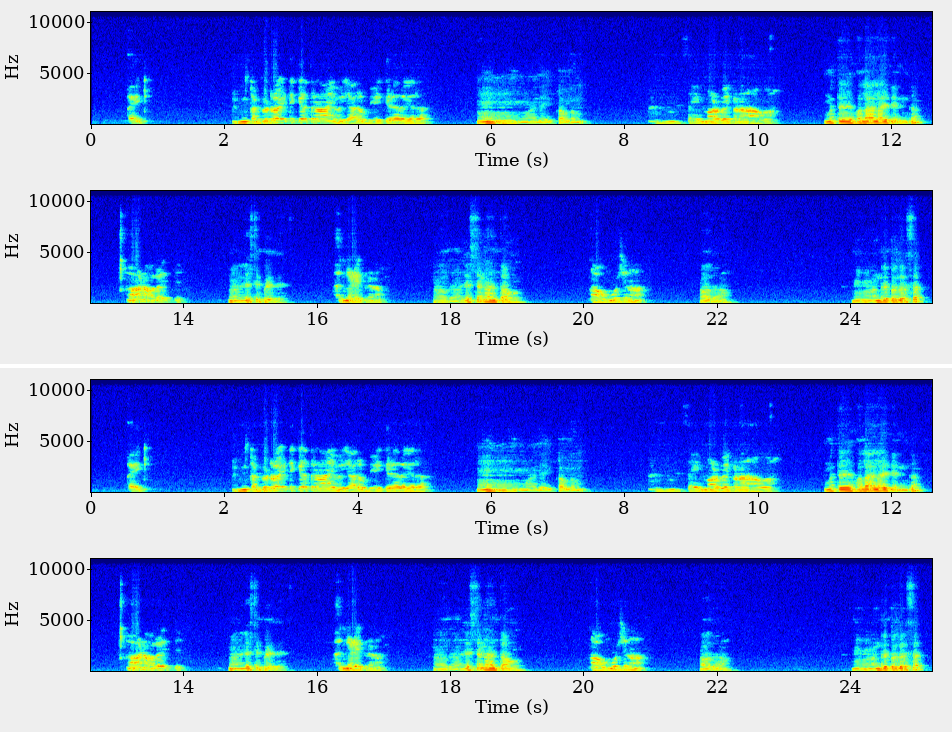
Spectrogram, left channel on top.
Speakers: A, on the left (about 20°); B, on the left (about 60°).
A: ಆಯ ಹ ಕಂಪ್ಯೂಟರ್ ಐಟಿ ಕ ಹತ್ರಣ ಇವಾಗ ಯಾರ ಬ ಕೆಳ ವರಾ
B: ಹ್ಮ್ ಹ್ಮ್ ಅದೇ ಪ್ರಾಬ್ಲ್
A: ಹ್ಮ್ ಸೈನ್ ಮಾಡ್ಬೇಕಣ ನಾವು
B: ಮತ್ತೆ ಹೊಲ ಎಲ್ಲಾ ಇದೆಯಾ ನಿಮ್ದು
A: ಹ ನ್ ಅಲ ಐತೆ
B: ಹ್ಮ ಎಷ್ಟು ಎಕರೆ ಇದೆ
A: ಅನ್ನಡಕ್ಕೆ ರಣ
B: ಹೌದಾ ಎಷ್ಟು ಜನ ತಾವು
A: ನಾವ್ ಮೂರು ಜನಣ್ಣ
B: ಹೌದಾ ಹ್ಮ ಅಂದ್ರೆ ಬ್ರದರ್ಸ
